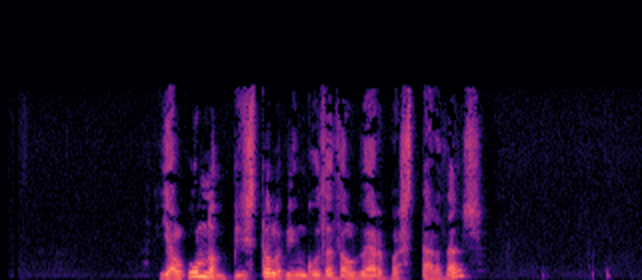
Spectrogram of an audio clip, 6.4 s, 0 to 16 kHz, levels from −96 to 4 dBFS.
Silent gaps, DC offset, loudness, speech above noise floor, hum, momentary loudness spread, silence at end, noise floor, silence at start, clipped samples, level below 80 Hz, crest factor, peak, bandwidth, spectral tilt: none; under 0.1%; -27 LUFS; 50 dB; none; 11 LU; 1.65 s; -77 dBFS; 1.6 s; under 0.1%; -82 dBFS; 20 dB; -10 dBFS; 11.5 kHz; -5 dB/octave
